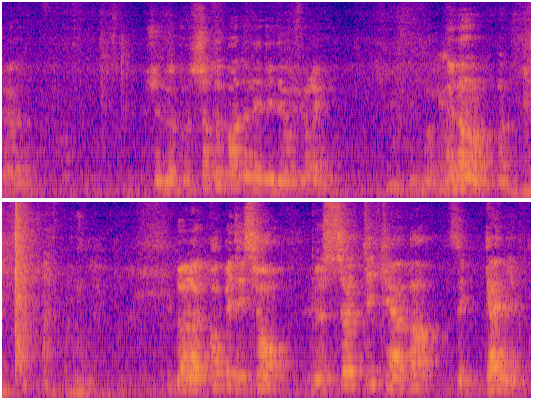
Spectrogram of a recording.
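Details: Adult male speaker; stuttering.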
